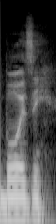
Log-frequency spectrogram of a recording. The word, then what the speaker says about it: Boise: All right, guys, we made it to Boise.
